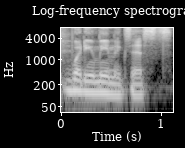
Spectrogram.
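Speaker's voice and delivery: plain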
